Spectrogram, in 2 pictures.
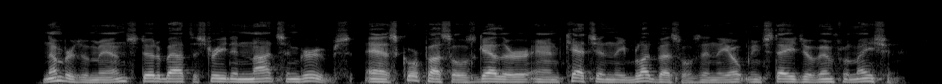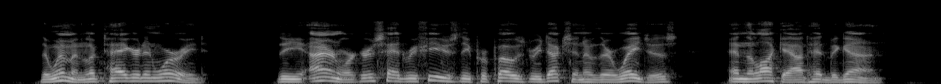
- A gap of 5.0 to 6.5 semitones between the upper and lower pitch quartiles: No, average, 4.2 semitones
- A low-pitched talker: Yes, low, 125 Hz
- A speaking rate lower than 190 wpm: Yes, average, 150 wpm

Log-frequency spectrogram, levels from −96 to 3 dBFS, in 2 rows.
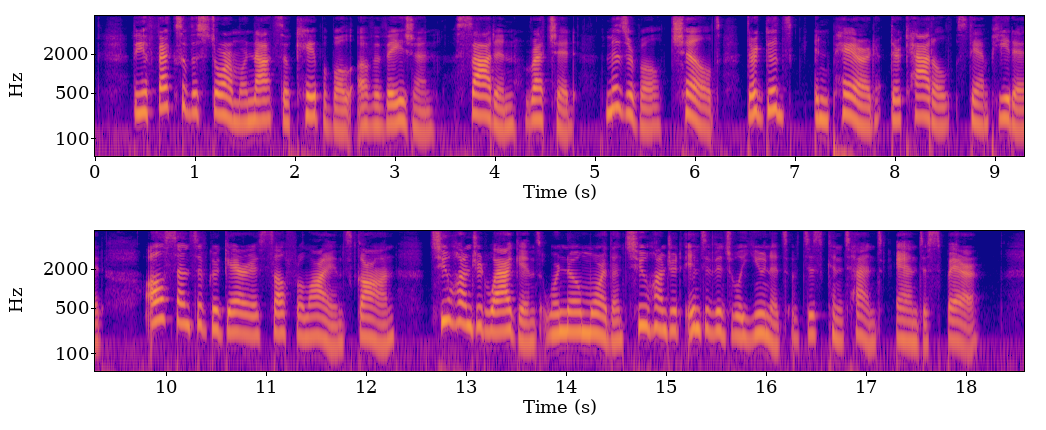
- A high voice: Yes, high, 195 Hz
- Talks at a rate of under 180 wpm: Yes, average, 140 wpm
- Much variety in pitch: Yes, wide, 6.1 semitones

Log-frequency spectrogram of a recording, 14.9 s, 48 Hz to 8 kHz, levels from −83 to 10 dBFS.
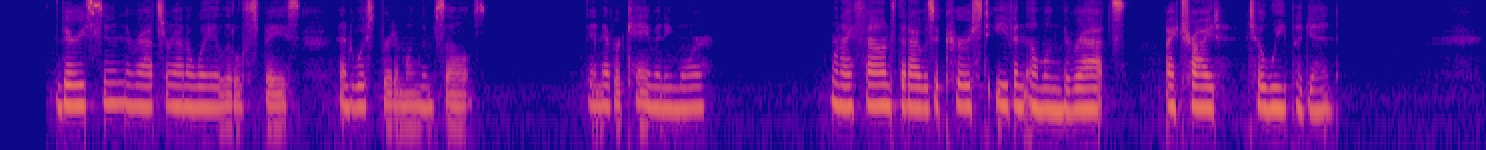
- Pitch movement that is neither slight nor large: No, narrow, 1.8 semitones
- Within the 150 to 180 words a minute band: No, slow, 135 wpm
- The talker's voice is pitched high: Yes, high, 210 Hz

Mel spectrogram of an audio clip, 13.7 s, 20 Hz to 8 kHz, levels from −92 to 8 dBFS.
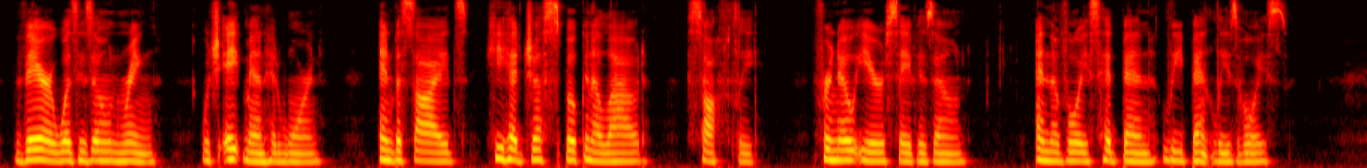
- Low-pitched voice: No, medium, 155 Hz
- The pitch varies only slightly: Yes, narrow, 2.1 semitones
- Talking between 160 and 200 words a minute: No, slow, 135 wpm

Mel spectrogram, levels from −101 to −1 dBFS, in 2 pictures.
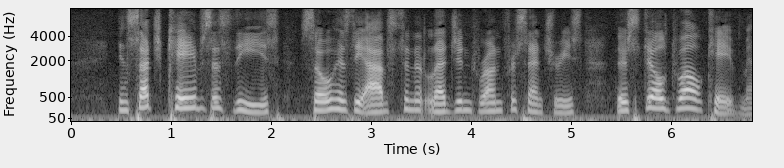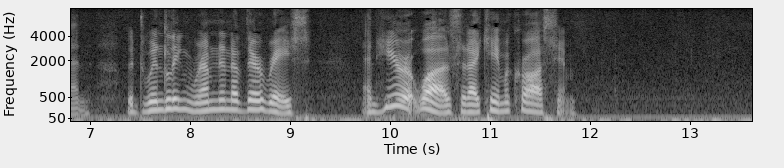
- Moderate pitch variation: Yes, average, 4.6 semitones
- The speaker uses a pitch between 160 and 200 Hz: Yes, high, 190 Hz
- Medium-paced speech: Yes, average, 145 wpm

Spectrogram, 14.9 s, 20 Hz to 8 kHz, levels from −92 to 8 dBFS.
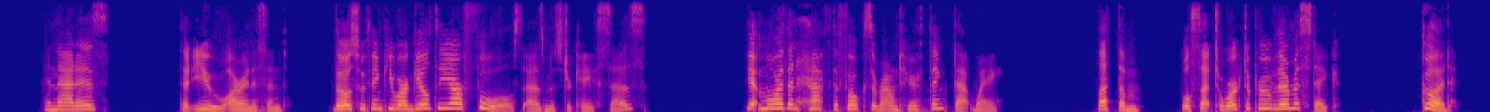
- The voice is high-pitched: Yes, very high, 265 Hz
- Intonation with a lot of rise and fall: Yes, wide, 5.8 semitones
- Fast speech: No, average, 170 wpm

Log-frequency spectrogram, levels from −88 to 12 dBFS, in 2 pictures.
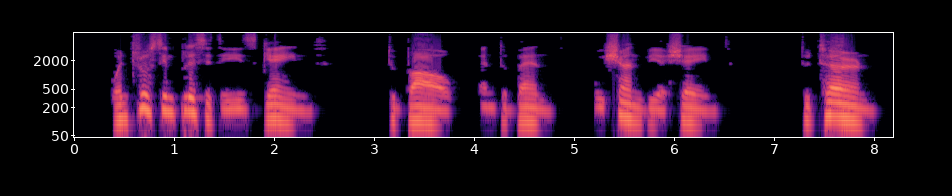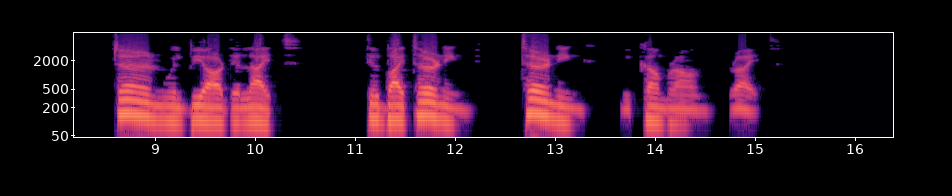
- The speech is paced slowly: Yes, slow, 105 wpm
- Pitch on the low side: Yes, low, 110 Hz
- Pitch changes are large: Yes, wide, 5.7 semitones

